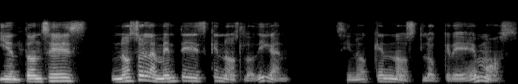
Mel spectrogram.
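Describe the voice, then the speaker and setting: A man with a fairly high voice speaks at a very slow pace with very wide pitch swings. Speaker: podcast co-host, communication student. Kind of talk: casual chat.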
